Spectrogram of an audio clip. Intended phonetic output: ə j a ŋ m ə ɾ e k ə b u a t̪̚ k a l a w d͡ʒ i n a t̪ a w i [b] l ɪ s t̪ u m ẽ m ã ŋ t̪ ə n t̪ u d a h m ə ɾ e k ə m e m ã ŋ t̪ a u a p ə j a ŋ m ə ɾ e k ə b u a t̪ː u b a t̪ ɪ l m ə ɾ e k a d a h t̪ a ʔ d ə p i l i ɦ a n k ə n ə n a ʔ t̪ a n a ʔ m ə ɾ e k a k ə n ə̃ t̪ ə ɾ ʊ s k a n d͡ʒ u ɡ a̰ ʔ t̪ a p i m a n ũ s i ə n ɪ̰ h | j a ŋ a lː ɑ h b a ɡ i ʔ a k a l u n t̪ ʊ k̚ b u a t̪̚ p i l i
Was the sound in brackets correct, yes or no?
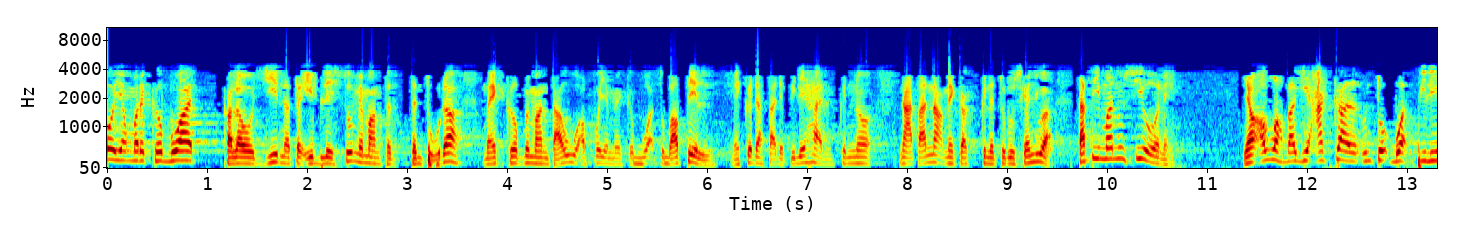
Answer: yes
